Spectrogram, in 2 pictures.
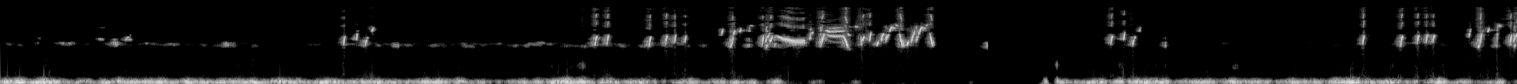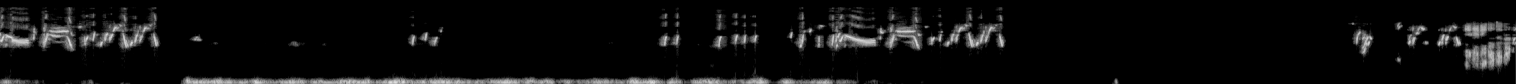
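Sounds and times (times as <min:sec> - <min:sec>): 
low rumble: 0:00.0 - 0:08.1, 0:10.4 - 0:15.5, 0:17.0 - 0:23.7
European goldfinch song: 0:00.1 - 0:02.6, 0:03.4 - 0:09.4, 0:11.0 - 0:11.6, 0:13.4 - 0:17.3, 0:19.3 - 0:19.6, 0:21.8 - 0:25.2, 0:28.7 - 0:30.3.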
